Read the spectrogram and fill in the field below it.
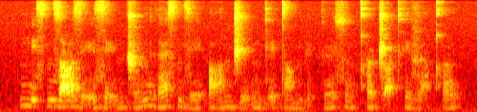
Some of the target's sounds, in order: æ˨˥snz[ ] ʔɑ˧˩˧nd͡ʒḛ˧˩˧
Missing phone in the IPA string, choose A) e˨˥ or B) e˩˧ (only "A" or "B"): B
